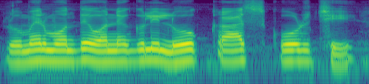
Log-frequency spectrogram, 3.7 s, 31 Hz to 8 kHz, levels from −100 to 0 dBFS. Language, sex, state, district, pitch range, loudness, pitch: Bengali, male, West Bengal, Cooch Behar, 140-150 Hz, -13 LUFS, 145 Hz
